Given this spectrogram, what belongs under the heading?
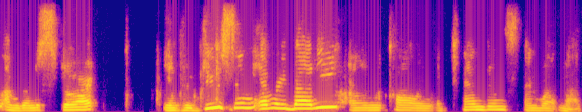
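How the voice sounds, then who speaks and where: A woman speaks with very wide swings in pitch. The background is quiet, and the sound is dry with no echo. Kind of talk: meeting chairing. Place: home room. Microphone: video call.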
